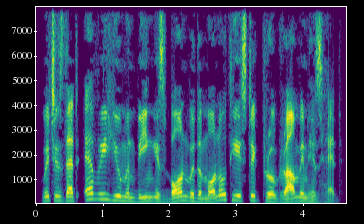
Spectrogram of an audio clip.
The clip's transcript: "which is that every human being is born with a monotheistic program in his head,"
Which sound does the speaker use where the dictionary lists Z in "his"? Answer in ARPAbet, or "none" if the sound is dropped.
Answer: Z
